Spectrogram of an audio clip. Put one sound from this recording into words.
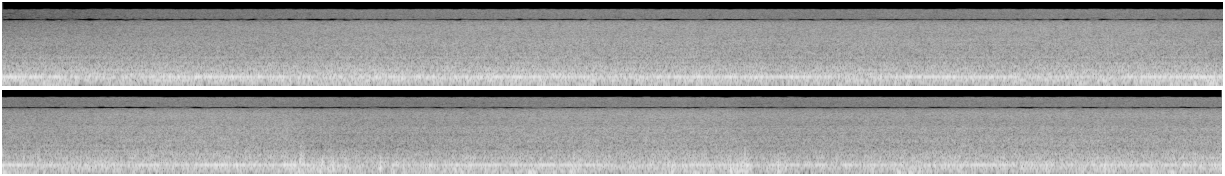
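Grain pours out of a trailer with a steady rushing hiss.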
